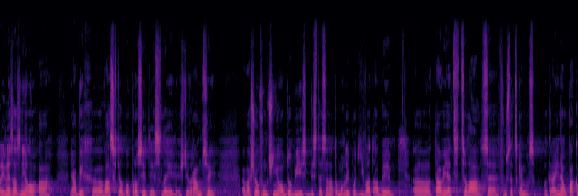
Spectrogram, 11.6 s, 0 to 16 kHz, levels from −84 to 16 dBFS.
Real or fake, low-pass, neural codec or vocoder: real; 14.4 kHz; none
